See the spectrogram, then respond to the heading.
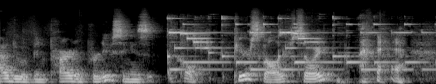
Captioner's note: alarm ringing; laughs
